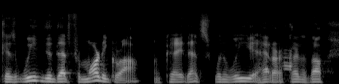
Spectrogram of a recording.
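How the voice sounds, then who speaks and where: With an Azorean accent, a man speaks at a fairly quick pace. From Azores, Portugal. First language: Portuguese. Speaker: professor. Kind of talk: presentation. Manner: halting with many fillers.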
